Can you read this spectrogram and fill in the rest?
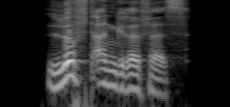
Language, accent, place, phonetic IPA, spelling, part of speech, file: German, Germany, Berlin, [ˈlʊftʔanˌɡʁɪfəs], Luftangriffes, noun, De-Luftangriffes.ogg
- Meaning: genitive singular of Luftangriff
